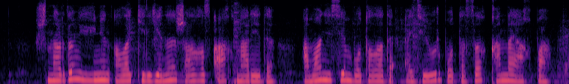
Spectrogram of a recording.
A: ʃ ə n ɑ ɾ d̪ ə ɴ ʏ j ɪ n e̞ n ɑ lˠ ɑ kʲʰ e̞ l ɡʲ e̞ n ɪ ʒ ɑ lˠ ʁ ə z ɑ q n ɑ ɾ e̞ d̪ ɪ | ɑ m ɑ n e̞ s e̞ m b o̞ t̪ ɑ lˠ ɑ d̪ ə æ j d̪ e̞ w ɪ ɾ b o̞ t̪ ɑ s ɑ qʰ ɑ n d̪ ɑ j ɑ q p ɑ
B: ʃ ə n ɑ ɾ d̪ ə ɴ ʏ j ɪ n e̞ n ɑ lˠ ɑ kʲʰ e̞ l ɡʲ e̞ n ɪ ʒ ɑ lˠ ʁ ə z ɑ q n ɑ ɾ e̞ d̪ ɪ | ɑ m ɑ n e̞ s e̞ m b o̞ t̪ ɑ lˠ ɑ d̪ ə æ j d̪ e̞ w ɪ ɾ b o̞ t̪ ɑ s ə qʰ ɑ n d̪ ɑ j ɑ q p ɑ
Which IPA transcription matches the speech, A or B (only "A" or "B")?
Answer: B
